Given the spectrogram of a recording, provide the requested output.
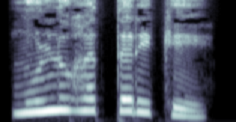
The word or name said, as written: ಮುಳ್ಳುಹತ್ತರಿಕೆ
